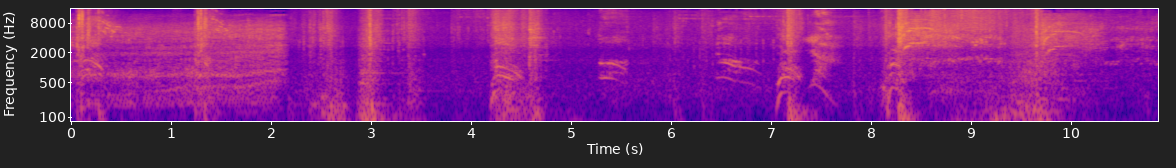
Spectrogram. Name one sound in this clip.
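Heavy blows and impacts thud during a fight.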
